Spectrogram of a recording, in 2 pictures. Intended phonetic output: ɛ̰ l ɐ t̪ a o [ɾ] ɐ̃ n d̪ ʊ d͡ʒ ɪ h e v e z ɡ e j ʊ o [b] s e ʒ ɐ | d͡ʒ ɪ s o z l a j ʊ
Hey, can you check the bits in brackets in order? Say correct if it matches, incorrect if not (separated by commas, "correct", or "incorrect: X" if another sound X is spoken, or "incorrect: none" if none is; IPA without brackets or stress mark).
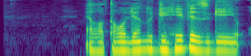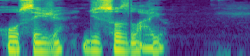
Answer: incorrect: ʎ, incorrect: w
